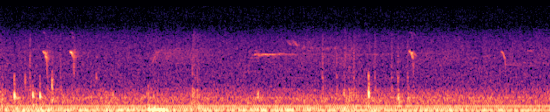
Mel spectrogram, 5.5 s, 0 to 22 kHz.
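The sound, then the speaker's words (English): A wild bird down a hollow to the west calls on a foggy morning at 8:15 a.m., with a few short, high clucks and chirps spaced irregularly, plus one drawn-out whistle-like note, all faint over a steady low hum; no one speaks. “I'm pointing towards a wild bird. It's down the hollow.”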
